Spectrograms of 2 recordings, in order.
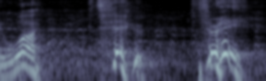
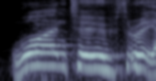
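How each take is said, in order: First: Put-on counting the kids while breaking into laughter; mock mother's head count, laughing. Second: Said in the usual way. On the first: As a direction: giggle through the numbers.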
